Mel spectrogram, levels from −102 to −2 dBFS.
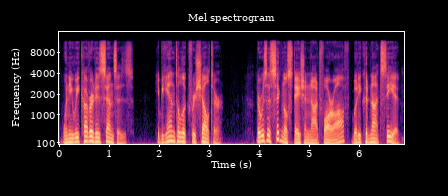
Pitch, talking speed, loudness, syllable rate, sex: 120 Hz, 215 wpm, -17 LUFS, 6.1 syllables/s, male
